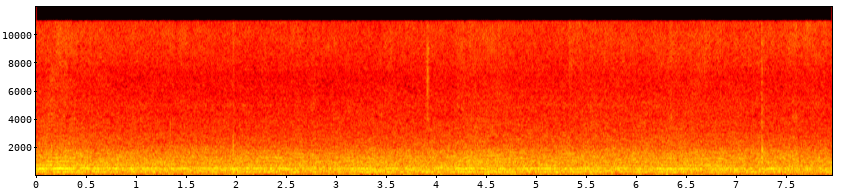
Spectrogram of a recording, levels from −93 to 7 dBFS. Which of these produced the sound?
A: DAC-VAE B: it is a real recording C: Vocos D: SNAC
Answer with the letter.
C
